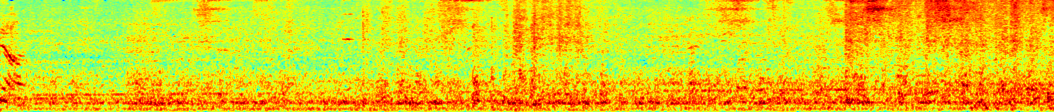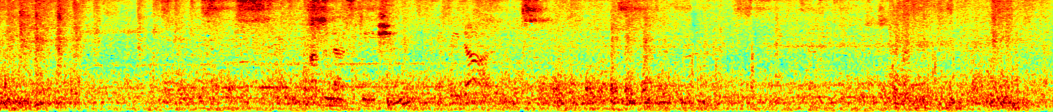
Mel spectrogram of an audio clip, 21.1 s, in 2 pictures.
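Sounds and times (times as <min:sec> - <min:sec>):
train rattling: 0:00.0 - 0:21.0
train wheels rumbling on rails: 0:00.0 - 0:21.0.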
